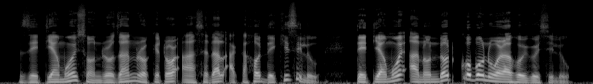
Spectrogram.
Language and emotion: Assamese, happy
